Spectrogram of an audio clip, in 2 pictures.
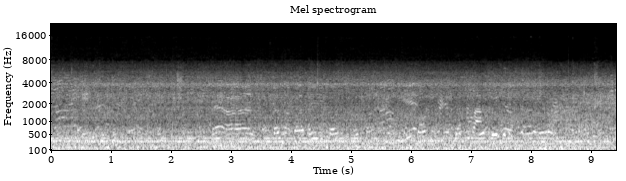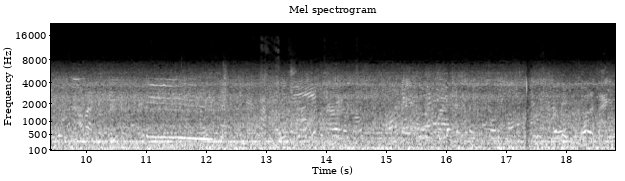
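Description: Several men and women talk over one another nearby, outdoors.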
